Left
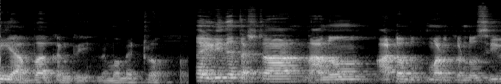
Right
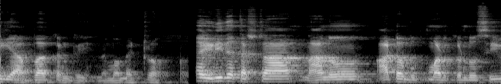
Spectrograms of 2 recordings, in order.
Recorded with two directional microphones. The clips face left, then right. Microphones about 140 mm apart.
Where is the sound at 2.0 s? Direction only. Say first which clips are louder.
Right 4 dB; 40° right (ahead or behind).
